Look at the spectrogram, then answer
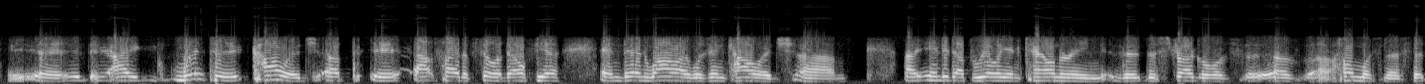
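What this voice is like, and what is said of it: Southern US accent with twang. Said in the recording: “I'm from the deep south here in the U.S. ... I got a little bit of a twang in my accent”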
